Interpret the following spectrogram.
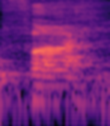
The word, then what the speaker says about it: Fahey: I'm Fahey, and so for the next hour, my name is Fahey, because that's how it's pronounced in Ireland.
